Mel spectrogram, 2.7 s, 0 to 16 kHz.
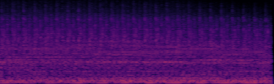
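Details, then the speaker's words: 1998 Ford Ranger 4.0 L V6, automatic, 62,000 miles, rough idle with fast steady ticking-knock; source unidentified, needs mechanical work. "It will need mechanical work though. That 4.0 is steady ticking."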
